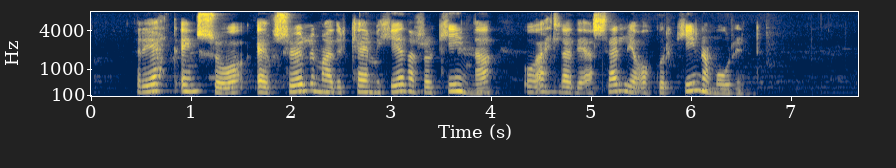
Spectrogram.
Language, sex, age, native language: Icelandic, female, 50-59, Icelandic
